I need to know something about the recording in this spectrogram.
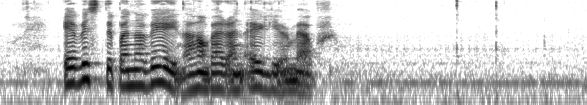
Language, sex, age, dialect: Faroese, female, 36-60, Suðurstreymoy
